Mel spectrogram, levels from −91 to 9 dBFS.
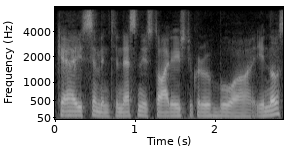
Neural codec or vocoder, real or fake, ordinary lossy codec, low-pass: codec, 16 kHz in and 24 kHz out, 0.6 kbps, FocalCodec, streaming, 4096 codes; fake; MP3, 48 kbps; 7.2 kHz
